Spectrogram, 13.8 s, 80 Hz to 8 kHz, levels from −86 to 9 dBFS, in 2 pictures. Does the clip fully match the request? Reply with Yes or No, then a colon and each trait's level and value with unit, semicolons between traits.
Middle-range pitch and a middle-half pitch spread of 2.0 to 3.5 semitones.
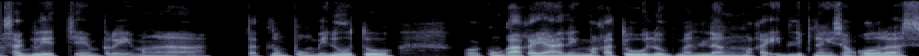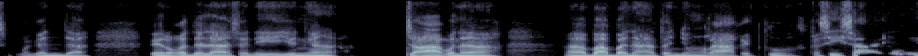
No: very low, 85 Hz; narrow, 2.6 semitones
